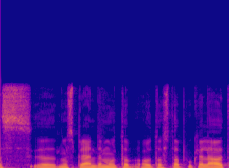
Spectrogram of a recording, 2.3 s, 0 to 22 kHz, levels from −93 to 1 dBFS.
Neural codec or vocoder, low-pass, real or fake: none; 10.8 kHz; real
